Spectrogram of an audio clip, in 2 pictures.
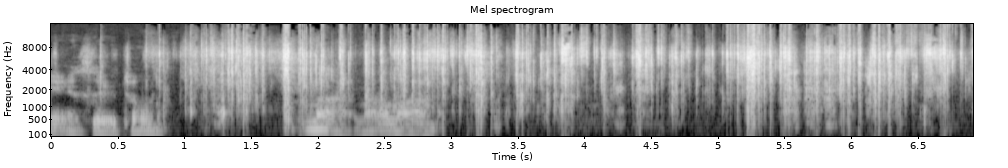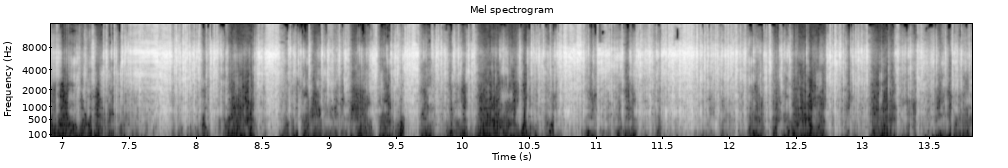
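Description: A foil trading card pack crinkles as hands tear it open.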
